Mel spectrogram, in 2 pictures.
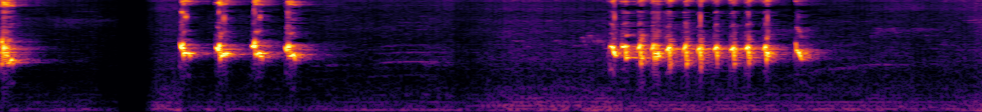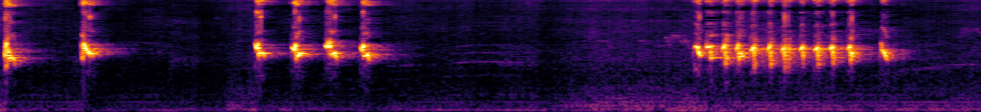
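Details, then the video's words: Yellow-vented bulbul singing vigorously at home, alternating short groups of three or four loud bubbly chirps with longer rapid rattling phrases. The pattern repeats twice, with a soft low hum between phrases. "terucukan gacor di rumah"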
